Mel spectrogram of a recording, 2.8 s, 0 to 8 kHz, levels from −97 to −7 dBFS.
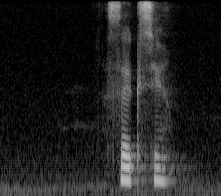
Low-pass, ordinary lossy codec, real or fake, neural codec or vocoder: none; none; real; none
